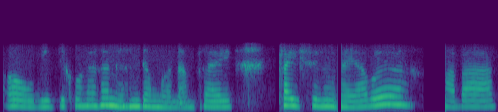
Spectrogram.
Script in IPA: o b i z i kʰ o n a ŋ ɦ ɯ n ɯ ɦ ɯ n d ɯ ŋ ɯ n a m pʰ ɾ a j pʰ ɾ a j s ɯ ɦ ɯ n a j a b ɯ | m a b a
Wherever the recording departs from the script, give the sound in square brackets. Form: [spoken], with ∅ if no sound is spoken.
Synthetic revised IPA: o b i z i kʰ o n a [∅] ɦ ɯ n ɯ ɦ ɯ n d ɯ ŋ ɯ n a m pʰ ɾ a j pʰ ɾ a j s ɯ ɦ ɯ n a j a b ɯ | m a b a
